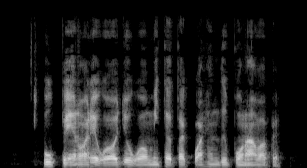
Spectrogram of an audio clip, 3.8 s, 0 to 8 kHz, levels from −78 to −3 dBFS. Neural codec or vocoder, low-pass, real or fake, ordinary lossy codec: vocoder, 22.05 kHz, 80 mel bands, Vocos; 7.2 kHz; fake; MP3, 48 kbps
